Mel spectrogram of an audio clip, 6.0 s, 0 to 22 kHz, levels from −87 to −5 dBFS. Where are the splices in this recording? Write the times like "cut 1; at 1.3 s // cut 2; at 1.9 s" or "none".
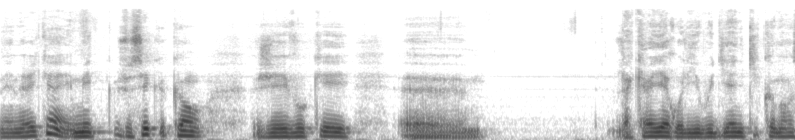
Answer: none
